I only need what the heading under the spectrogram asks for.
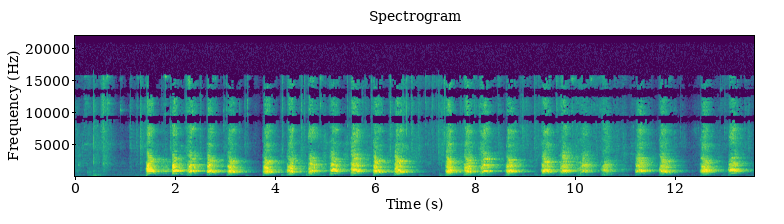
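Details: Playing Sheprador, a female sharing the house with two other dogs, gives rapid runs of harsh, evenly pitched barks, several per second, split by brief pauses, with no other clear sounds.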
